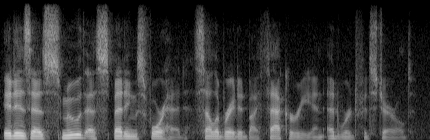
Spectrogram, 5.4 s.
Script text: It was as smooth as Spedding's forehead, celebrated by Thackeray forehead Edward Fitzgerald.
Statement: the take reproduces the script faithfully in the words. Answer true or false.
false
